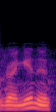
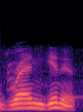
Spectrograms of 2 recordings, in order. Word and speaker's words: Dranginis: I'm sorry I missed talking to bill bill drying in this he was at the Ohio conference last week and by the way bill dren Guinness Thank You Fran Guinness that's correct way to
